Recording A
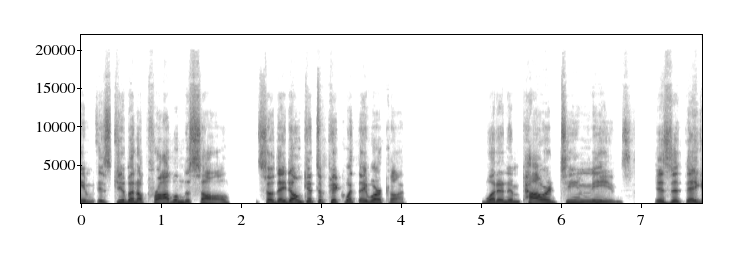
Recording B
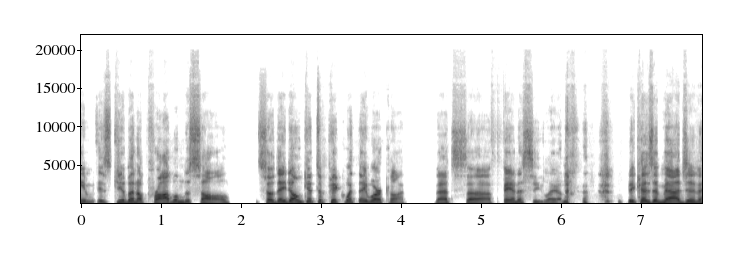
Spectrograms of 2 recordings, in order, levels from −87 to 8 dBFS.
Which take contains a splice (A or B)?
A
